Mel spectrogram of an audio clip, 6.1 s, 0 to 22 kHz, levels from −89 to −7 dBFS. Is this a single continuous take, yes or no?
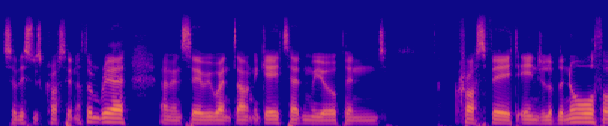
yes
